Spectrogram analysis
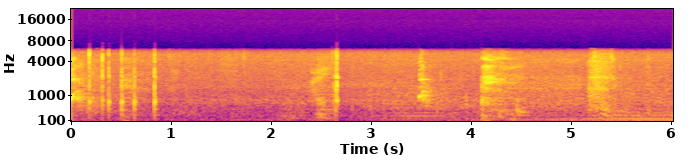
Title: Adam with hiccups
